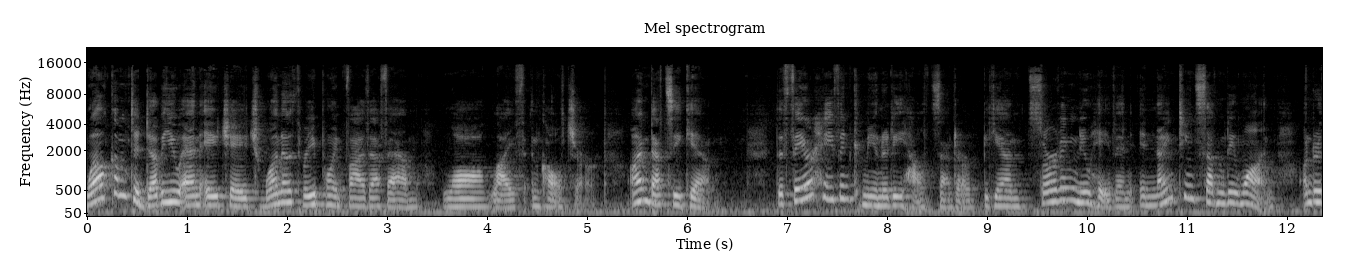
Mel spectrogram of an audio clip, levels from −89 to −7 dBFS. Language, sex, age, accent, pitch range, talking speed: English, female, 50-69, American, 155-230 Hz, 115 wpm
